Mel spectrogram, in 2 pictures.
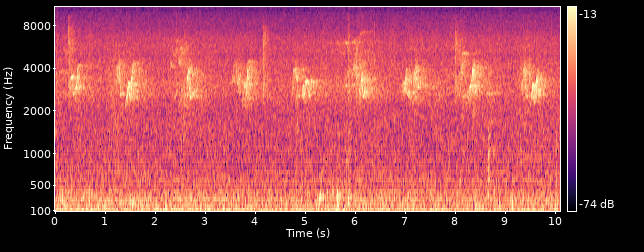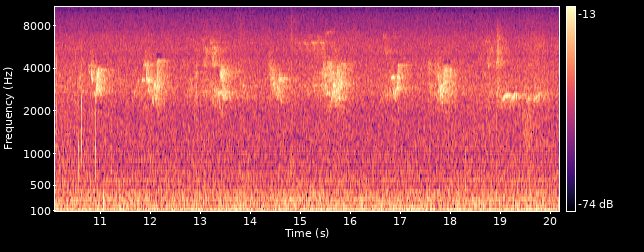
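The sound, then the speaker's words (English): A male chestnut-sided warbler gives a steady series of sharp, high ticking chip notes, roughly one per second, against a soft rustling outdoor background with no talking. “I believe it's our chestnut-sided warbler that's ticking.”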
